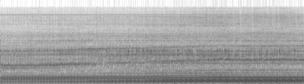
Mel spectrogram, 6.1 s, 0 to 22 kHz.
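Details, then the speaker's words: MZ ES 250/2 two-stroke with Bing 84 carburetor on factory jetting: uneven crackling, pounding undertone from self-ignition due to a dangerously lean mixture; advice is slow down and pull choke for cooling. "Do you hear that crackling, pounding sound? These are the self-ignitions due to too lean Mixture."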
